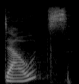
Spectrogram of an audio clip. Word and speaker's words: doubt: On Tuesday, he expressed doubts doubts. What do you notice about the pronunciation here? Doubts. This B is silent, which means you can pretend it is not there for spelling, doubt.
